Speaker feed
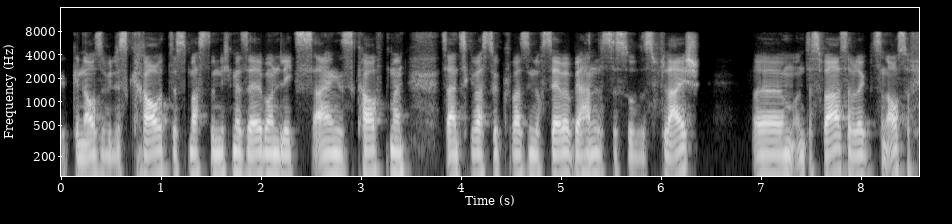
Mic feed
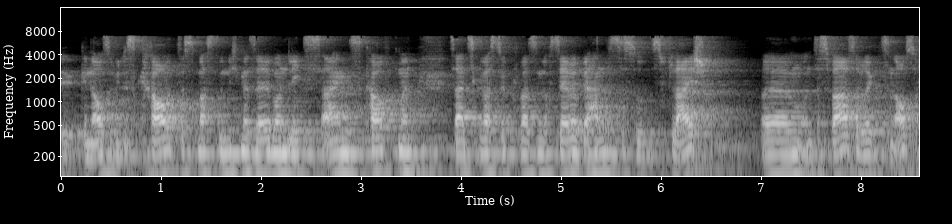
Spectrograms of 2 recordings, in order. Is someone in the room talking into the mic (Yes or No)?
No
